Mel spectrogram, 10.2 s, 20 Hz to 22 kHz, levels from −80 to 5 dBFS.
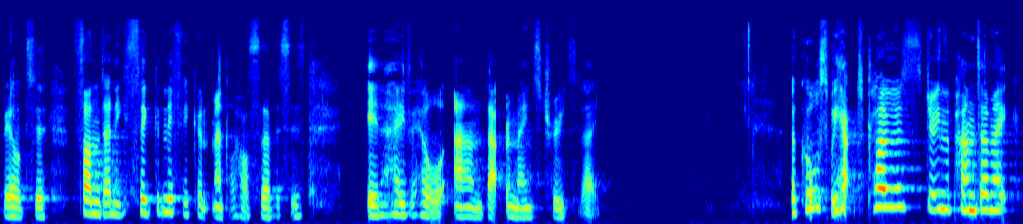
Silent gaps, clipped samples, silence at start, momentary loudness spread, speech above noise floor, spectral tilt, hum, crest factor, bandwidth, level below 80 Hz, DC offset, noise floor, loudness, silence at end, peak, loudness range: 6.70-6.87 s; under 0.1%; 0.05 s; 18 LU; 50 dB; -4 dB/octave; none; 26 dB; 15.5 kHz; -80 dBFS; under 0.1%; -78 dBFS; -28 LUFS; 0.2 s; -4 dBFS; 9 LU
